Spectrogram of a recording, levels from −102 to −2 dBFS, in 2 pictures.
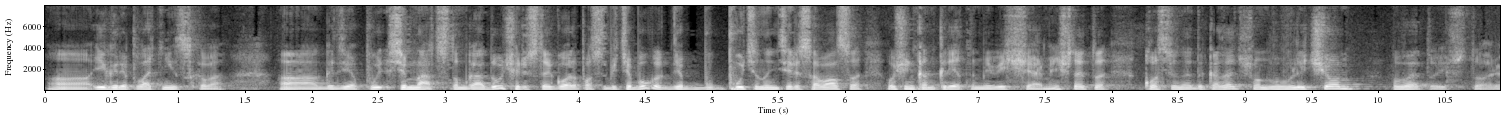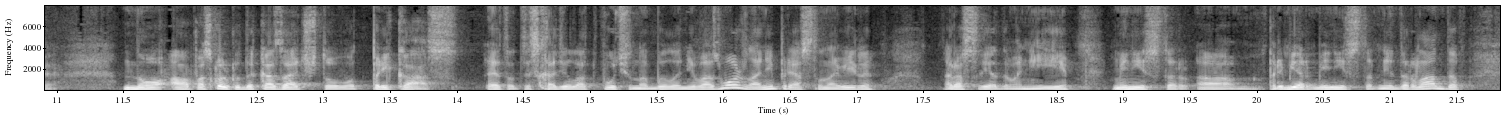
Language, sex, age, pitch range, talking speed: Russian, male, 50-69, 110-145 Hz, 130 wpm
